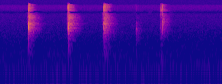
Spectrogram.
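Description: A run of five short, sharp clicks, less than half a second apart, the first three loudest.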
